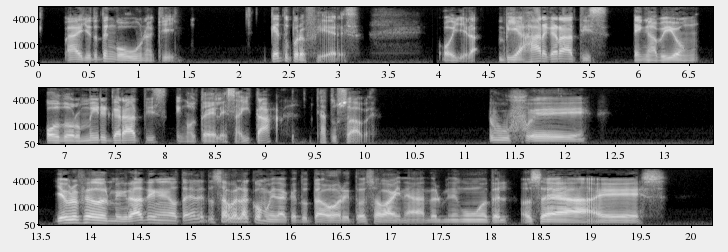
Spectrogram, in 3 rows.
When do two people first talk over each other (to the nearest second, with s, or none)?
none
